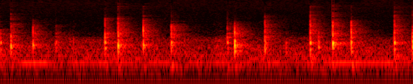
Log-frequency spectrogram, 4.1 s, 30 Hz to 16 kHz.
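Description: A Tupperware plastic food container is gently tapped in an irregular series of light, hollow knocks. Each knock is short and dry with a mid-range tone around 650 Hz and almost no ring. A faint low hum sits quietly underneath.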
